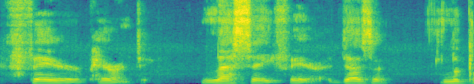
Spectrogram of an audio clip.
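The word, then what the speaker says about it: laissez-faire: name that i've had to work on to pronounce it's let's say fair parenting la say fair it doesn't look like lasse but that's how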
